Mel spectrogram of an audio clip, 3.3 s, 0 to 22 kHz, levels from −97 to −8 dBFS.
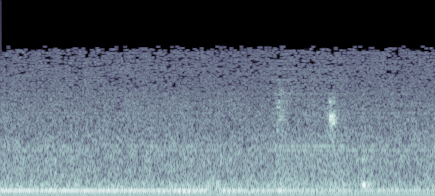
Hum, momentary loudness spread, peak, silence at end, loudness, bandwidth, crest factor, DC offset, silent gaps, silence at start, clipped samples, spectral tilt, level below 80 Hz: none; 3 LU; -4 dBFS; 0 s; -21 LUFS; 8.6 kHz; 16 dB; under 0.1%; none; 0 s; under 0.1%; -6 dB/octave; -32 dBFS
